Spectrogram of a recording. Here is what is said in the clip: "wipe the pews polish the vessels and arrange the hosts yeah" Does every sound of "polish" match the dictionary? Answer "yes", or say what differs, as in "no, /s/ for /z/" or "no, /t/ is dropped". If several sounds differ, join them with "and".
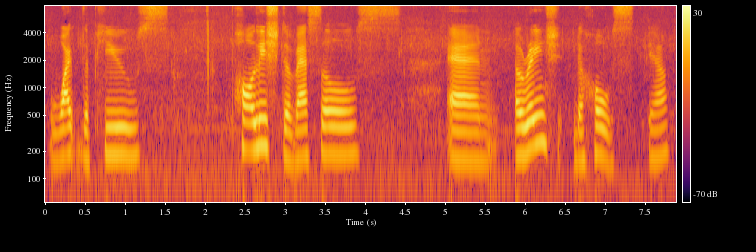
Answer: yes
